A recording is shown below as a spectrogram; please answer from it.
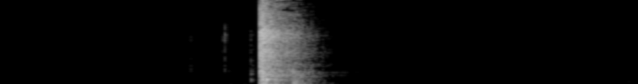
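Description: Nerf Elite AccuStrike SharpFire spring-plunger blaster firing one dart: a single sharp snap about a second in, just after a faint click.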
